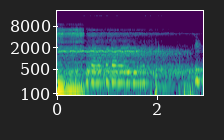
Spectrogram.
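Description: A sleeping Rottweiler snores with a low, buzzy, piglike rumble.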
